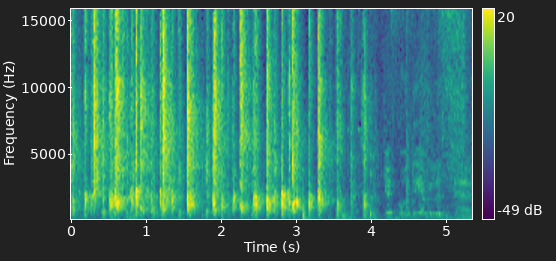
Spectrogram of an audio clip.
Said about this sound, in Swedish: Jag tycker vi ska ge en jättestor applåd för föreläsningen av för ert jobb.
